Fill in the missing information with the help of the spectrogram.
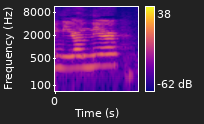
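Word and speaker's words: Mjölnir: Technically Mjolnir, but, you know, I pronounce it the Darcy way, which is clearly the correct way.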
